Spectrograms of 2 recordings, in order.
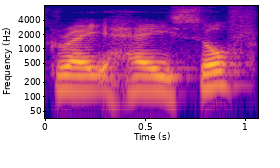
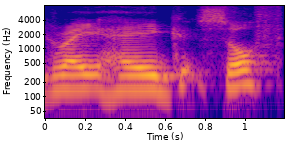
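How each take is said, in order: First: The middle word ends in an open vowel. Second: The middle word ends with a hard g sound. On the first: The speaker calls it right. "apparently it's pronounced" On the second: The speaker calls it wrong. "I was pronouncing it"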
